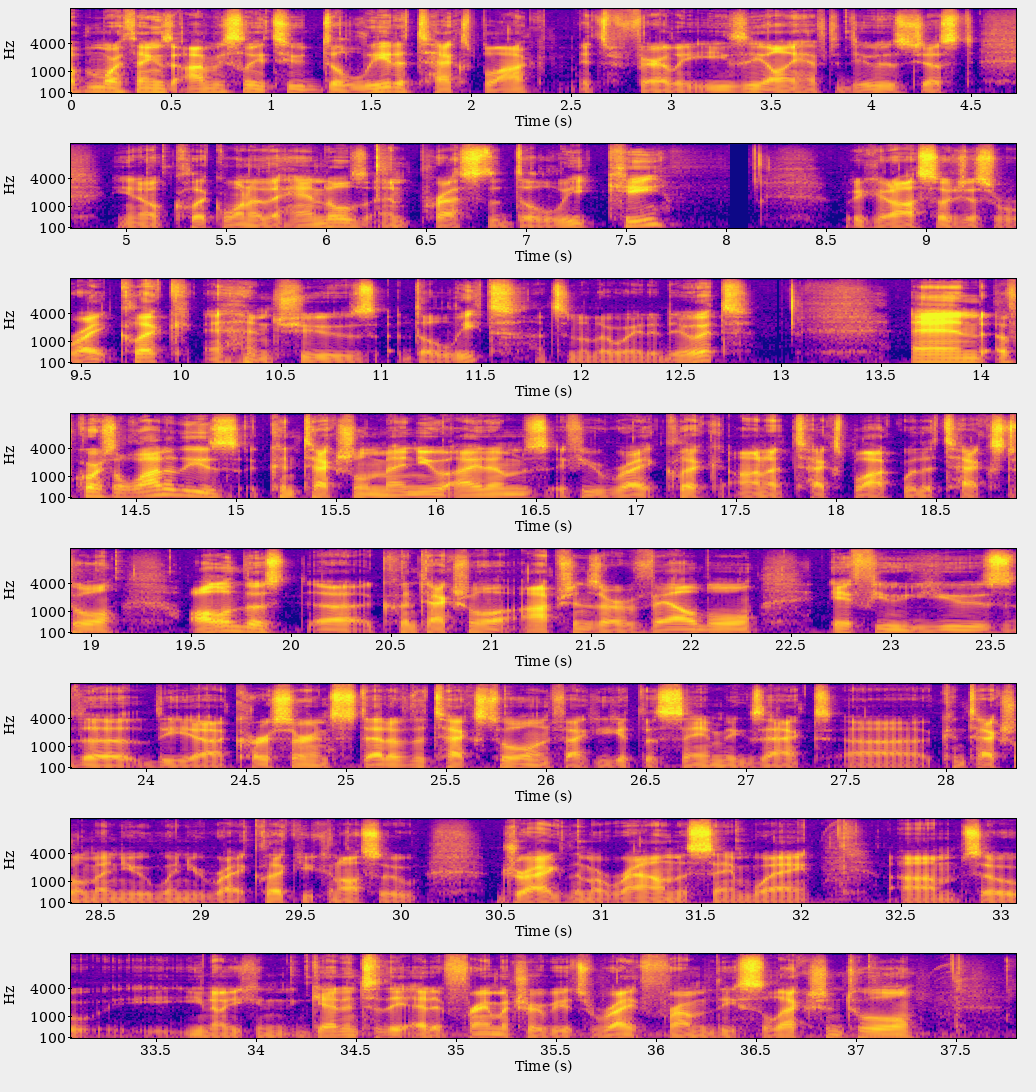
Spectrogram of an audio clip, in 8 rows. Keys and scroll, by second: 6.3 BackSpace.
